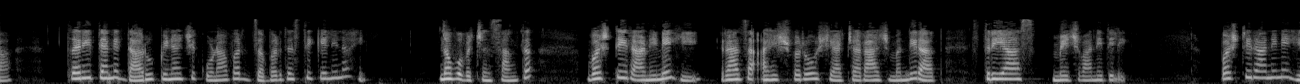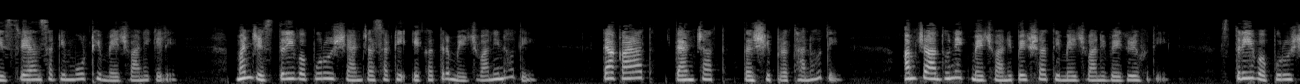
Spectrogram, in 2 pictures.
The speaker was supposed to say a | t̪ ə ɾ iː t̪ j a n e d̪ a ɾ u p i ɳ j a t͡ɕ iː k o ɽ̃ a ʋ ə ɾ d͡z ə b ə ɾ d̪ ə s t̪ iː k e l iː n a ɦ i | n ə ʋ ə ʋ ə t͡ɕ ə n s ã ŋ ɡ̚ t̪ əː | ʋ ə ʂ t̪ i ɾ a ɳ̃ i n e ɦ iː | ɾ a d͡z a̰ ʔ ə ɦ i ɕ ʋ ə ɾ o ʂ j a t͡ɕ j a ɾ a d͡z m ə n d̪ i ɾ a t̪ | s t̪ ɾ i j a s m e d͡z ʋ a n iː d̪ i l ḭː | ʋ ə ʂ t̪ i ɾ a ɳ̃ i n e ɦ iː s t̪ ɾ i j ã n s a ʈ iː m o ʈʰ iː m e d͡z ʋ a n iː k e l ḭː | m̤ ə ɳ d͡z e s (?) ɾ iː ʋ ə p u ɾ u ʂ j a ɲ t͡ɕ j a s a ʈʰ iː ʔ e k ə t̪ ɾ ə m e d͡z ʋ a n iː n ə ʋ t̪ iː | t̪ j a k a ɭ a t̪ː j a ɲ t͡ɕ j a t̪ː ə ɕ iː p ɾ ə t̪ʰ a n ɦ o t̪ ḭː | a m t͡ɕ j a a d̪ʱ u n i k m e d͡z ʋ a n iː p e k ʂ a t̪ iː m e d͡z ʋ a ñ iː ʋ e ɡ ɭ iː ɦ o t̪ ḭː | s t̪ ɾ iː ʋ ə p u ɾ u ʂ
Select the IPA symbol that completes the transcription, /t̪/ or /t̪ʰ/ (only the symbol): t̪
